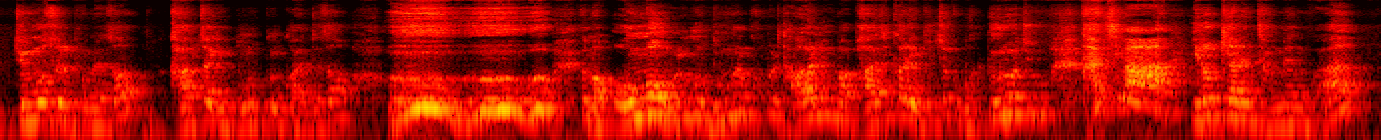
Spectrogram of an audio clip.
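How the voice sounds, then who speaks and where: A male teacher giving a classroom lecture. He asks questions and answers them himself in a lively way. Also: high voice. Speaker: Korean exam prep teacher. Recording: echoey room from a distant mic.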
